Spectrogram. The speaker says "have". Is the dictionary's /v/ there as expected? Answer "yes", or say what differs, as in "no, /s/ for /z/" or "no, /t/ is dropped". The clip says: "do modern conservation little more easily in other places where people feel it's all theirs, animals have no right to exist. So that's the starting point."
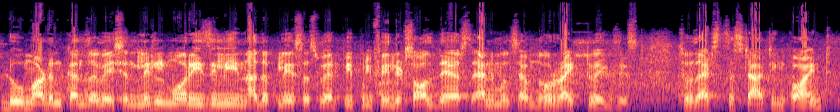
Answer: yes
